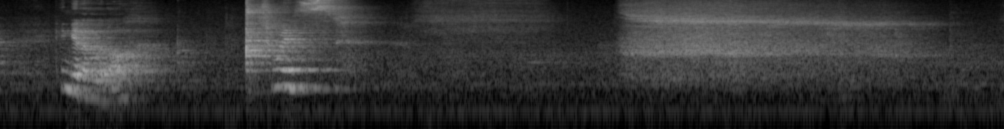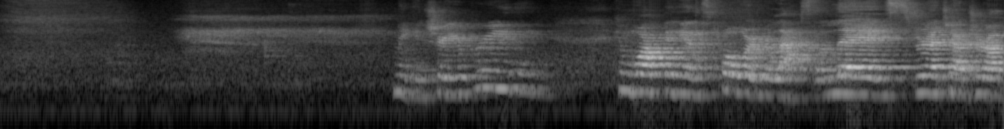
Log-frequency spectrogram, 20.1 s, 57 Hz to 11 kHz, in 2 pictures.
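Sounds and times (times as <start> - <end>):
woman breathing: 3.8 - 14.0, 15.6 - 16.3.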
